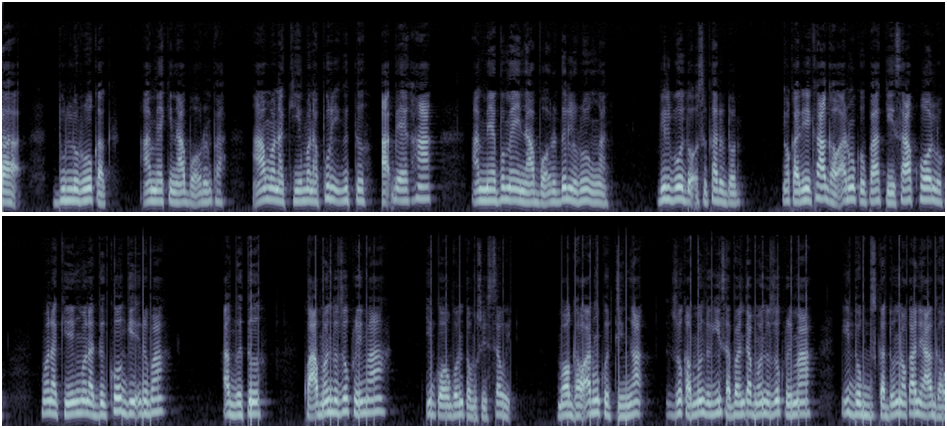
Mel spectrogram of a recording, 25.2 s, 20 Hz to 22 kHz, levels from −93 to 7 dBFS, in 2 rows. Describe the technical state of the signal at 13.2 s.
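At 13.2 s the signal is intact, with no audible fault at that point in the speech.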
